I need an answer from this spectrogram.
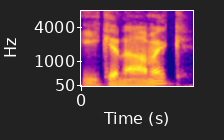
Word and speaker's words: economic: So like education, the stress is on co, right? Right before that embitation. Yeah. And it works the same way with ike. Like economic. Okay. The stress is on no before the ike.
